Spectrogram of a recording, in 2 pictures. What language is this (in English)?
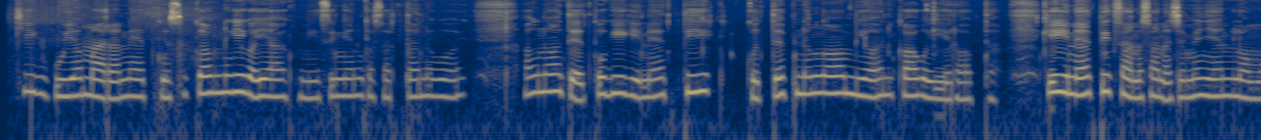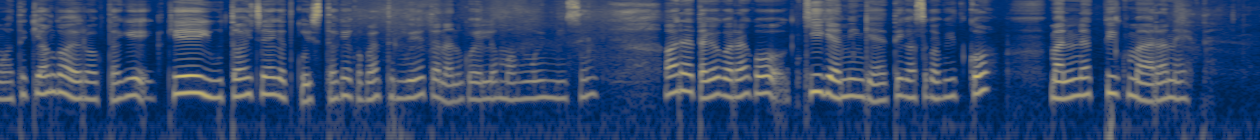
Kalenjin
